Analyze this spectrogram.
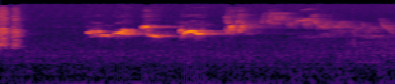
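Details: Spring song of birds: after a short scratchy note and a pause, two rich warbled whistles ring out, trailing into high fluttering twitters.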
